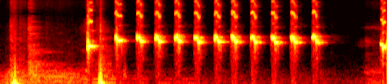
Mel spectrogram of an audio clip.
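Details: Yellow-vented bulbul with a long rolling 'ropel panjang' song, used as a lure to provoke birds into singing back: low thumps, then a fast run of about a dozen bright, even whistled notes, roughly four per second, ending abruptly.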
